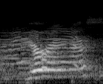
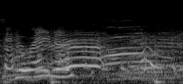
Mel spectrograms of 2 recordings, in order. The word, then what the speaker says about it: Uranus: is Uranus it is Uranus or Uranus pronounced both ways Uranus all right I need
